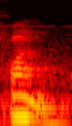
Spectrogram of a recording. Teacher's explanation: फ के उच्चारण में हमारे होठों से उष्ण वायु अधिक मात्रा में निकलती है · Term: नुक्ता लगा हुआ फ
